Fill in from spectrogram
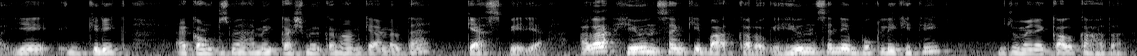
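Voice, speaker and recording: An exam coaching teacher, a man with a mellow voice on the high side, gives an online video lecture on history for exam prep in Hindi mixed with English terms. He asks questions, answers them himself, and repeats key terms.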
